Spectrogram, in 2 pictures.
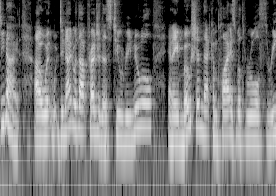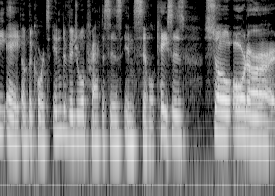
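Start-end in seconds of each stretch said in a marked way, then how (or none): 9.6-11.0 very loud, all-caps shouted pronouncement. Reading a court order ending written in all capital letters, loud as in capitals. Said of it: "I said it like that because that was also in all capital letters".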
